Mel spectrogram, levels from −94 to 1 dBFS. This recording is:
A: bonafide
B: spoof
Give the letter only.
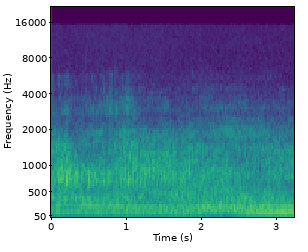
A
